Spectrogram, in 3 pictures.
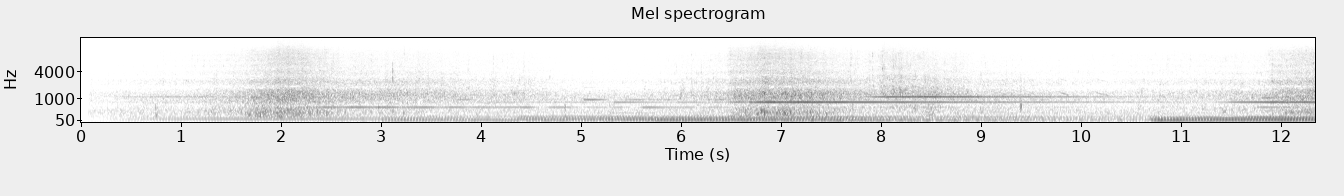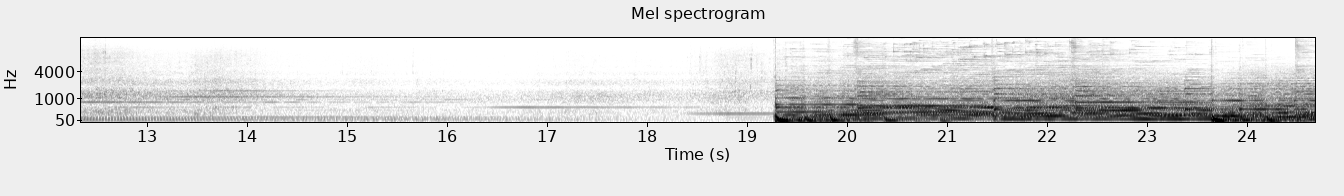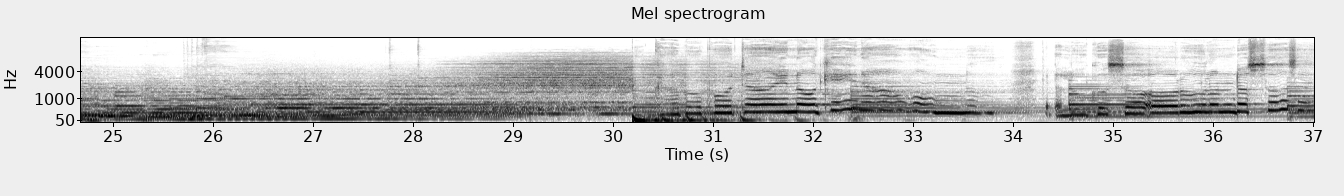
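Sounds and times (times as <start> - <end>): ocean waves on shore: 0.1 - 5.2, 5.8 - 37.0
quiet ambient music: 0.1 - 37.0
full band playing: 19.3 - 32.0.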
